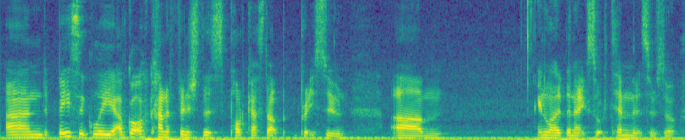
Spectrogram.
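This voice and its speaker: A man's voice: a little high, steady tone, a little fast, a bit bright, slight background noise. A teenage boy from Scotland with a light Scottish accent, hosting a home podcast in a hesitant, rambling way full of fillers and restarts. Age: teens. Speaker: podcast host. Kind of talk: casual rambling monologue.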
